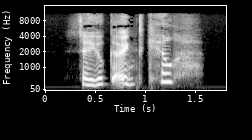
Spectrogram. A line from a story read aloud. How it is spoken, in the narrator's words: I said, my voice breaking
